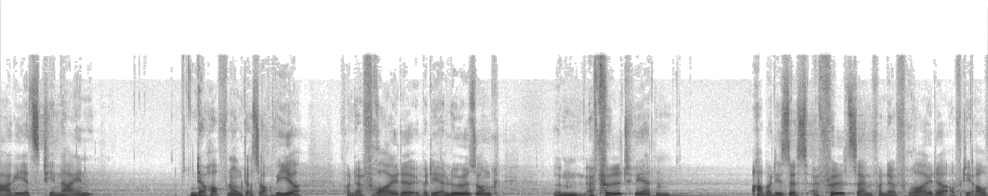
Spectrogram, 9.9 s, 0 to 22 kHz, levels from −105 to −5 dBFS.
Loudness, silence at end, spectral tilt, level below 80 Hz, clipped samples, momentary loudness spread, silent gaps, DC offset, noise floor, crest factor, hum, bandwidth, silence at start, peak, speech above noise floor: -34 LUFS; 0 s; -6 dB/octave; -56 dBFS; under 0.1%; 10 LU; none; under 0.1%; -60 dBFS; 22 dB; none; 16 kHz; 0 s; -12 dBFS; 27 dB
